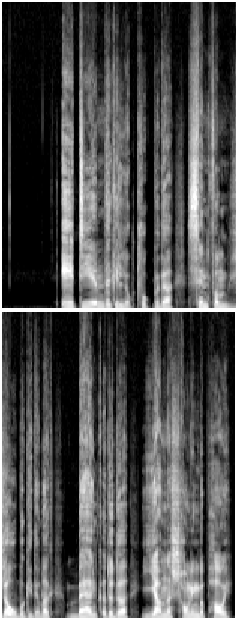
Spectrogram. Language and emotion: Manipuri, angry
